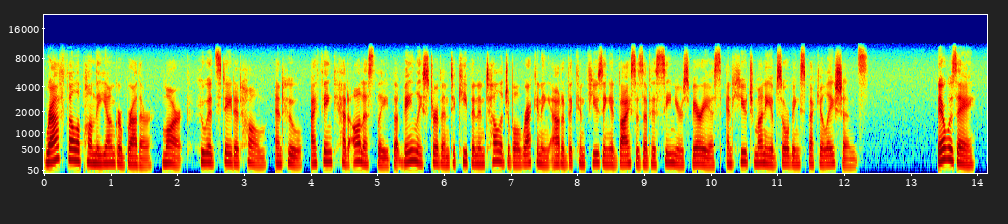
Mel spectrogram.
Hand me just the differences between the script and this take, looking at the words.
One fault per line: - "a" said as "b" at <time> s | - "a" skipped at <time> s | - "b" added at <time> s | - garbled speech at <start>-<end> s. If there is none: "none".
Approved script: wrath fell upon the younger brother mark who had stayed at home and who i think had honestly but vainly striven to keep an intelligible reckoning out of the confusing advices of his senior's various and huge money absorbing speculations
- "there was a" added at 13.4 s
